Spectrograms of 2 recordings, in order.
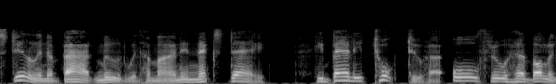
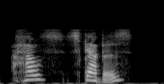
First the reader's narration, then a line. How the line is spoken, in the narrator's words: Hermione asked timidly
